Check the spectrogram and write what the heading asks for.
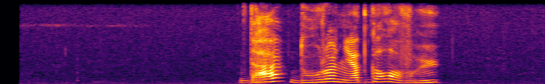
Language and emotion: Russian, angry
